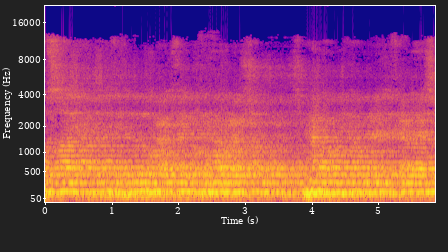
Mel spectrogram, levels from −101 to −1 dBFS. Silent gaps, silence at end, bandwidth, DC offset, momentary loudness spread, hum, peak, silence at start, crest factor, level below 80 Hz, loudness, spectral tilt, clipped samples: none; 0 s; 12.5 kHz; under 0.1%; 4 LU; none; 0 dBFS; 0 s; 8 dB; -26 dBFS; -10 LUFS; -8 dB/octave; 0.6%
